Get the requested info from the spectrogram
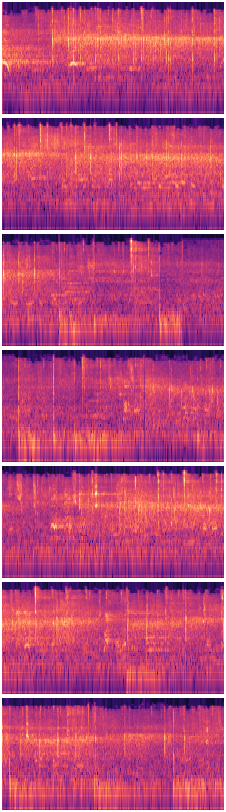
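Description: Table tennis rallies: a celluloid ball clicking off rubber paddles and bouncing on the table, heard over steady arena crowd noise and voices.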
